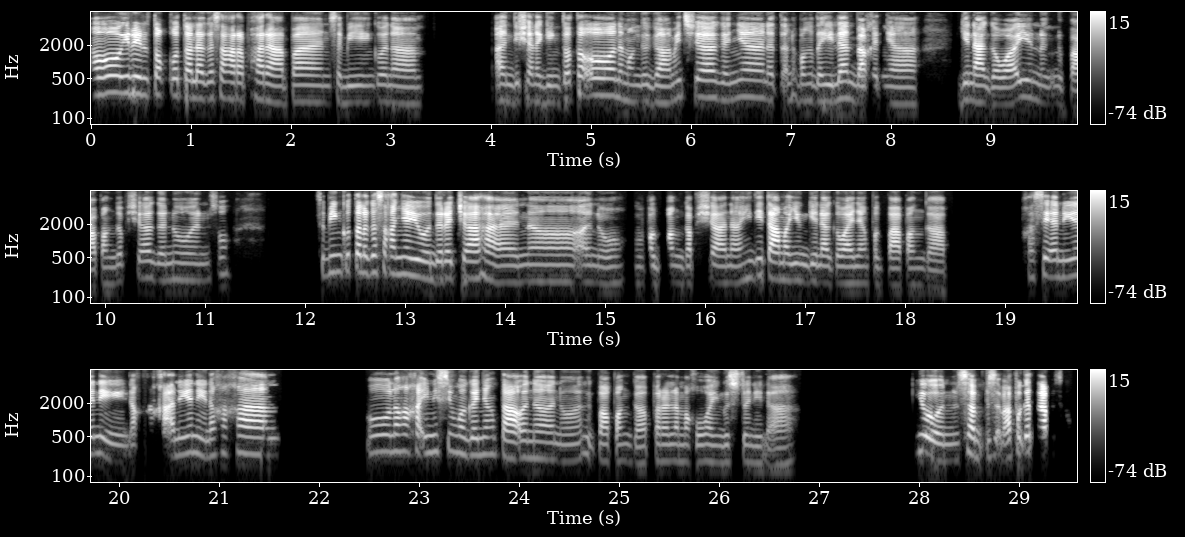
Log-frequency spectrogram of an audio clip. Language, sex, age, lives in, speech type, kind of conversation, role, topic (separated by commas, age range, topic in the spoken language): Filipino, female, 40-44, Philippines, conversation, unstructured, none, Ano ang palagay mo sa mga taong nagpapanggap para makuha ang gusto nila?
